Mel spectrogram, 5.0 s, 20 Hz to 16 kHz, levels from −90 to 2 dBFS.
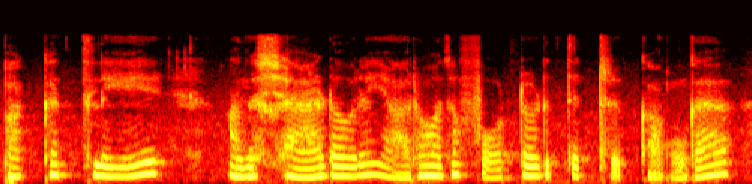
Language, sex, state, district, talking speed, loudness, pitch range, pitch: Tamil, female, Tamil Nadu, Kanyakumari, 85 wpm, -15 LUFS, 185-210 Hz, 195 Hz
